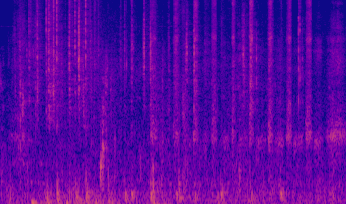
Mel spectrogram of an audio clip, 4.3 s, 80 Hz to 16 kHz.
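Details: A small brown Pomeranian of about 2.5 kg pants while begging for the pear its owner is eating. Quick, soft, breathy puffs repeat several times a second in a steady rhythm, with faint crisp clicks among them.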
